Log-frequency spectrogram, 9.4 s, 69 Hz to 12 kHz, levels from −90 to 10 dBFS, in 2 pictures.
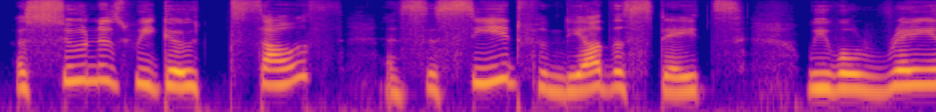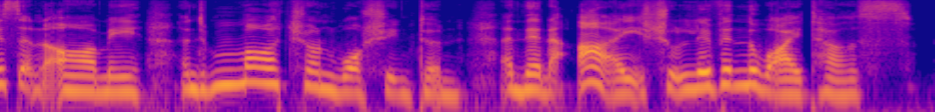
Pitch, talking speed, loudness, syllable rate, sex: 205 Hz, 190 wpm, -19 LUFS, 5.0 syllables/s, female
